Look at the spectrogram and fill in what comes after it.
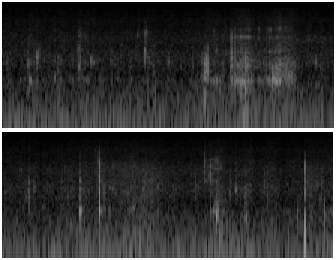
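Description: Faint close-miked chewing of a juicy pork momo: soft wet mouth smacks and small clicks, with a couple of sharper ticks about four seconds in and near the end.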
